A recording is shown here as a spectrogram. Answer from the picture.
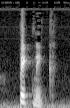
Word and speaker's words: picnic: Picnic, I will stress on pick.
